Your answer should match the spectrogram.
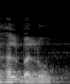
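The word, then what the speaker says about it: hullabaloo: का शब्द है और इंग्लिश में इसको बोलते हैं हलबलू। हलबलू पीछे उ की मात्रा है बड़े ऊ की लेकिन यहां पर जो स्पेलिंग में जो डबल ओ आया है उसका यहां पर यह ओ कर दिया गया है तो इसलिए बोलते हैं इसको हलबल तो यह भी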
